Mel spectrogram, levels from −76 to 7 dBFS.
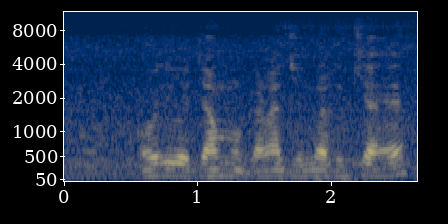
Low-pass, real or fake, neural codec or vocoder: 10.8 kHz; real; none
